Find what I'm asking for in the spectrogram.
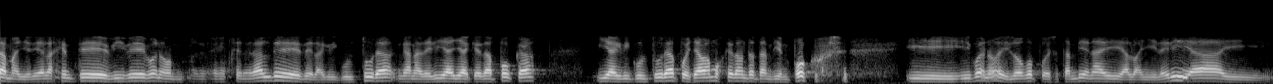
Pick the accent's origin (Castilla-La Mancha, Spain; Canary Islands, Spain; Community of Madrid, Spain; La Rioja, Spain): Castilla-La Mancha, Spain; Anchuras; Hombre, yo creo que mi pueblo lo más bonito que tiene son, sin duda, y lo mejor son sus gentes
